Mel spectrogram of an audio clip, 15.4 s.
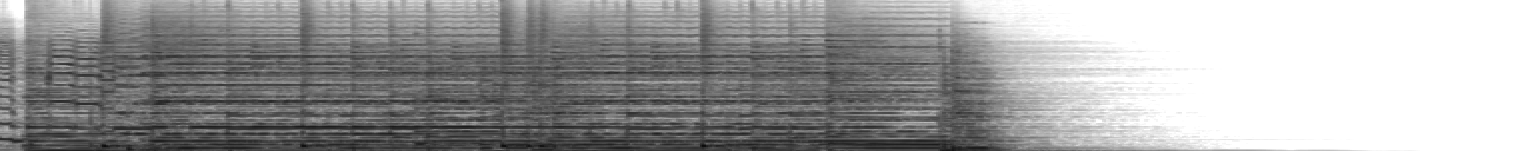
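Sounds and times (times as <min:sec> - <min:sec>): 
exit music: 0:00.0 - 0:12.2.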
